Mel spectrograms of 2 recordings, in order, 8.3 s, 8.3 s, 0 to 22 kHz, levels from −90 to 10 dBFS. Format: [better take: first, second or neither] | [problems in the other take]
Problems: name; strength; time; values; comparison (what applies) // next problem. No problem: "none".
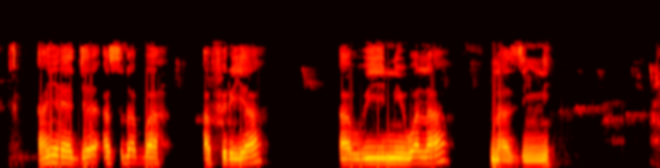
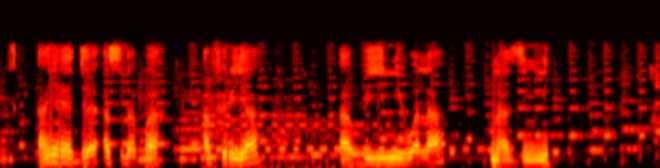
first | noise reduction (classical method spectral subtraction)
